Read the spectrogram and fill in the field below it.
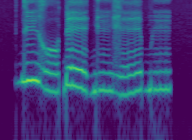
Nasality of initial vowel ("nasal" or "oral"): nasal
